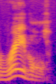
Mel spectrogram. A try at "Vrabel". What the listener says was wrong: With the V. You have to pronounce the V.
